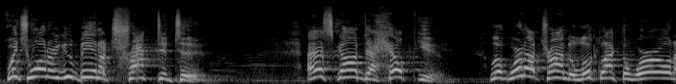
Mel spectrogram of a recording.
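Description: A middle-aged pastor with a strikingly high voice preaches from a church stage. He drives his points home by repeating his phrases and calling out for amens and hallelujahs from the congregation. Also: a bit bright. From Texas. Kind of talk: sermon.

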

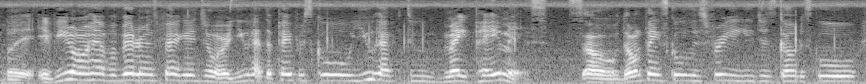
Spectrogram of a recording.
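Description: In a low-quality recording with a little hiss or hum, a young man from Georgia in the United States talks outdoors by a house. An HVAC technician and vlogger, he uses emphatic, casual slang in a motivational style, his high voice sing-song at a moderate pace with few pauses.

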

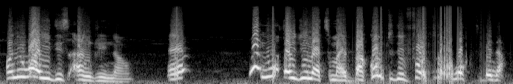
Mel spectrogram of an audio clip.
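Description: A woman's voice: on the high side, very animated, fast, a little mellow, faint music behind, low-quality recording. A young woman with a Nigerian, West African accent playing an exasperated, pleading wife in a comedy skit. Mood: impatient, coaxing. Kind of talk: naturalistic comedy skit acting. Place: outdoors on a street.

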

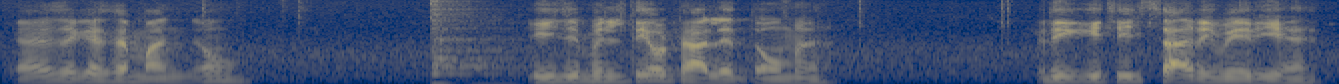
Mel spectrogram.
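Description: Young male co-player, slightly high voice, cheeky wisecracks, faint hiss behind. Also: fairly even intonation, a little fast, fairly bright tone. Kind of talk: casual gaming chat.

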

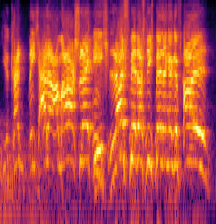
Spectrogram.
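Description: An actor playing a weary, furious news anchor who lectures his viewers on air and whips them into shouting, in a dubbed film drama. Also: a little high, lively intonation, fast, exaggerated voice. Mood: ranting, rousing. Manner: builds from grim brooding to hoarse shouted commands. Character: weary middle-aged male TV anchor, furious and rousing.

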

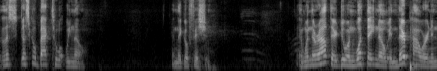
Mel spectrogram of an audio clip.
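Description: Animated high-voiced male pastor. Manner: animated, conversational storytelling with humor. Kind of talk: sermon.

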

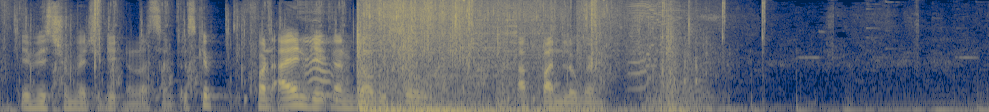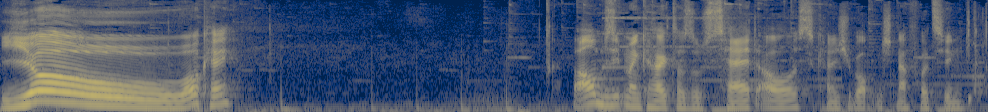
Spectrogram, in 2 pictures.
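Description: A woman giving let's play commentary on a game, excitable, shrieking at danger, then dropping to low mutters, with English phrases sprinkled in. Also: fairly quick, pauses often, soft background music. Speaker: gaming YouTuber.

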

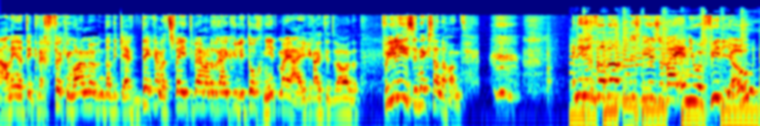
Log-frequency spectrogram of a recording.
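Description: A young man with a Dutch accent, vlogging casually in a jokey, animated way and swearing often. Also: extremely high pitch. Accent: Dutch (Netherlands). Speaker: YouTuber. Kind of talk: casual vlog. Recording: background music under the voice.

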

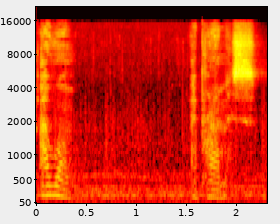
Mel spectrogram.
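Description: A woman's voice: low-pitched, slow pace, noisy background. A woman voicing an earnest, stubborn little boy survivor, pleading in a dramatic video game. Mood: solemn.

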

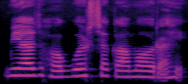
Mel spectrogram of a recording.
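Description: A woman voicing a huge, kindly male gamekeeper who talks loudly and plainly. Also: medium pitch, steady tone, brisk, natural voice. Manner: loud, homely and plain-spoken.

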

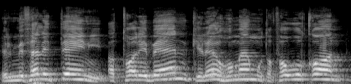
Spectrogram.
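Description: Egyptian male teacher, brisk and high-pitched, walks through grammar examples one by one. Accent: Egyptian Arabic. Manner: explains step by step, asks and answers his own questions. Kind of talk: grammar lesson.

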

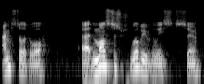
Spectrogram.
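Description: A man's voice: medium pitch, expressive, moderate pace. A man hosting a gaming video, giving casual commentary and chatting with another player over voice chat. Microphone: voice chat call while gaming.

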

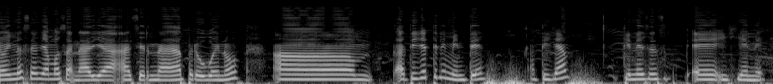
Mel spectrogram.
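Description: A woman chats through a life-simulation game at her computer microphone. Her voice sits a little high, and she sounds chatty and exasperated as she comments on the play. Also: darkish tone, rough recording. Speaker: gaming YouTuber. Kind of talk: casual let's-play commentary.

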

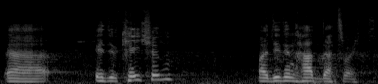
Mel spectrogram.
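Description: A young man who grew up in Iran, moderating a live panel on a large stage with a headset mic, speaking in a hesitant, halting way with many fillers. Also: on the high side, expressive, slight background noise.

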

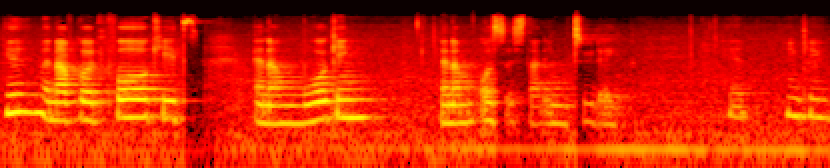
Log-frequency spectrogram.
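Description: A woman in her thirties from South Sudan speaks slowly and a little shyly. Her voice sits in the middle range, heard with roomy echo and faint hiss. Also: mid-range voice, steady tone, gravelly, a bit bright. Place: indoor room, plain wall.

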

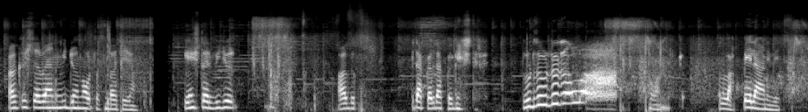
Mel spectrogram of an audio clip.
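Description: A woman doing casual gameplay commentary from her room, excitable and cursing at teammates. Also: mid-range voice. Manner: excitable, swears and shouts at teammates. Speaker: gaming YouTuber. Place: own room at home. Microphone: faulty desk microphone. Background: loud game music.

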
